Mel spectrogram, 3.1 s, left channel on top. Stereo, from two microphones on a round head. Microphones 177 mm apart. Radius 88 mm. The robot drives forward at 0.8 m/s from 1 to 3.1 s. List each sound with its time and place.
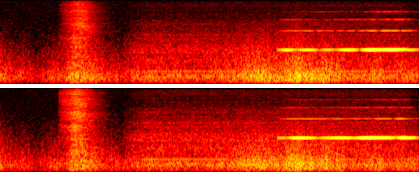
0.4 s a whoosh: 80° right, 8.5 m
2.1 s a flute: centre (ahead or behind), 5.5 m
